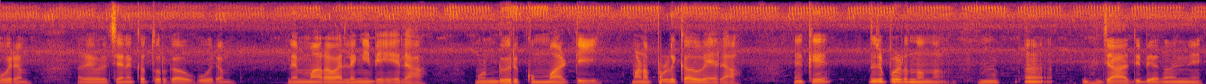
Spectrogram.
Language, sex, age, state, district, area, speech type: Malayalam, male, 18-30, Kerala, Palakkad, urban, spontaneous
